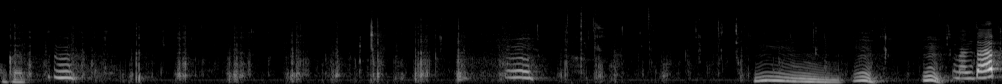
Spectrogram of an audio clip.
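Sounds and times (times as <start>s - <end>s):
chewing crunchy food: 0.0s - 9.6s
person humming: 5.0s - 5.5s, 7.5s - 9.5s.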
